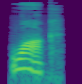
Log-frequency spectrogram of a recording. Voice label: "walk", spelling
